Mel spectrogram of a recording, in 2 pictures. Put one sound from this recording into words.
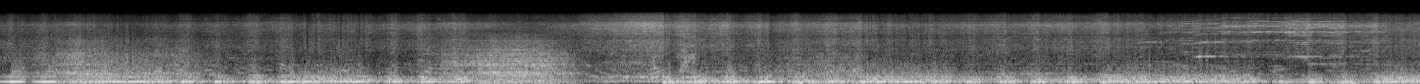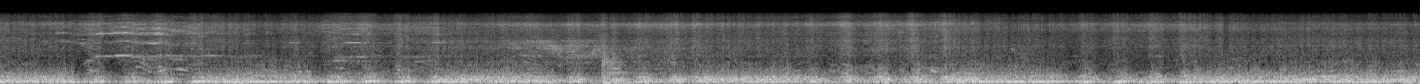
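An electric guitar plays loud and distorted through an amplifier.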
